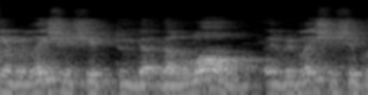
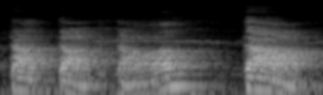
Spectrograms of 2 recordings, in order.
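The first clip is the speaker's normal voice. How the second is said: ta ta ta ta clapped out in rhythm; rhythmic syllables, short short long longer; rhythm demo; 4 semitones higher, 4 dB louder, much slower than usual. Shown as a demonstration. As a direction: sound out the rhythm for the student. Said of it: "that's the formula that we've been practicing".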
